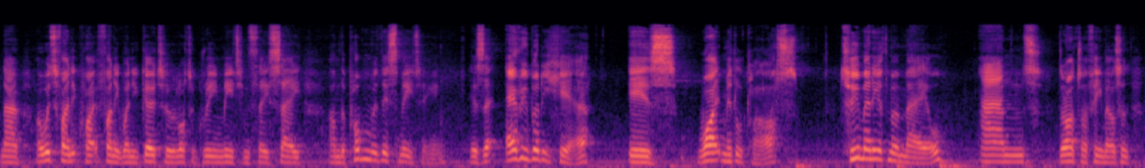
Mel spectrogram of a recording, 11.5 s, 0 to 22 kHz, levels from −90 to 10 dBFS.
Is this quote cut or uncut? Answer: uncut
